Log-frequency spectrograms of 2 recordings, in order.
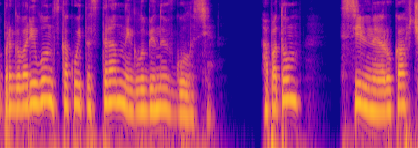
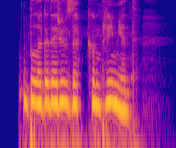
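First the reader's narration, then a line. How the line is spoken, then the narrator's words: Breathy exhale. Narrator (Russian): выдохнула я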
